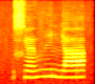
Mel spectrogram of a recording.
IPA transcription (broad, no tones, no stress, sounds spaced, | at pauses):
ɕ ɛ̃ v i ɲ a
